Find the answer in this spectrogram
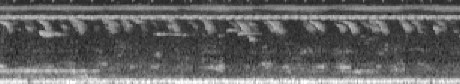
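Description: Faint bird chirping: short falling notes repeated about three times a second, over a steady high-pitched drone of insects and a low rumble.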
